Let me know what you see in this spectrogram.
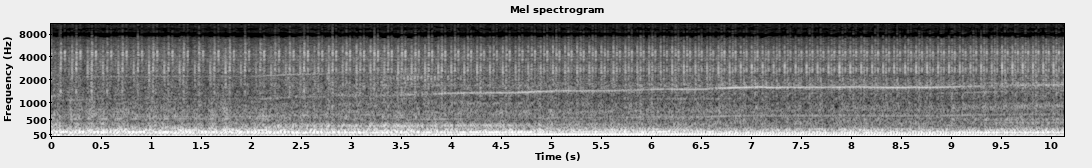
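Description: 1995 Mazda 626's 2.0-litre four-cylinder engine idling steadily, with a fast, even ticking and a faint whine that climbs slowly in pitch as the distributor is turned to advance the ignition timing, which is still well off its mark.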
